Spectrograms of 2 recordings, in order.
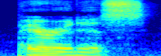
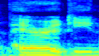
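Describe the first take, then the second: First: The name is pronounced the Americanized way. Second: The name is pronounced the French way. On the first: The speaker calls it wrong. "the fancy like you know Kentucky pronunciation" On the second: The speaker calls it right. "I thought it was Vanessa Paradis"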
